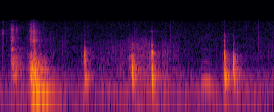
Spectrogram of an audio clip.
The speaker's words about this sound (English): Shut the door.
